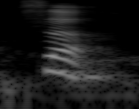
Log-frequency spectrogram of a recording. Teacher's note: जीवा के साथ दांत का स्पर्श होता है जीवा हमारे दांत को स्पर्श करता है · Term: दंत्य स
